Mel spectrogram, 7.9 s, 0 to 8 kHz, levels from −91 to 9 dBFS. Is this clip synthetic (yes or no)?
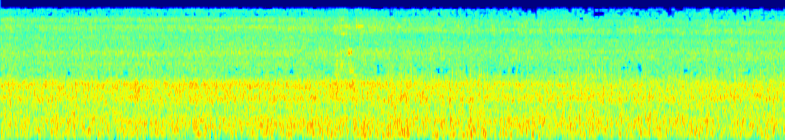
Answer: no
